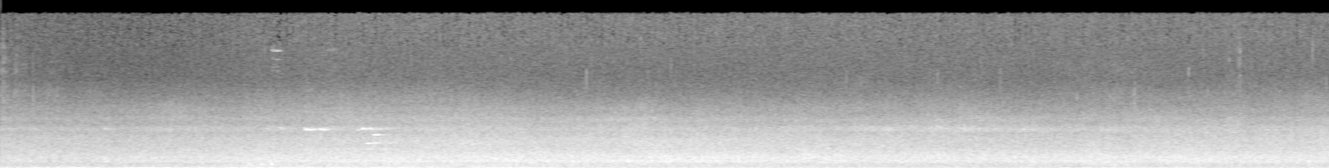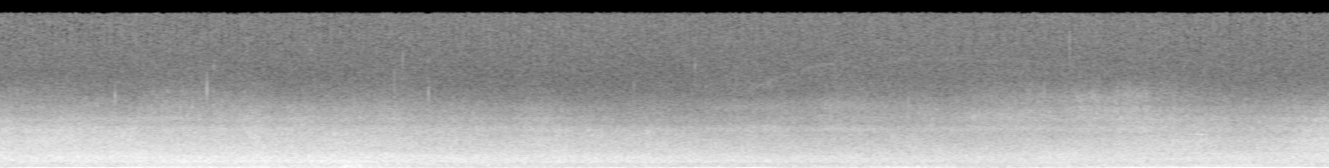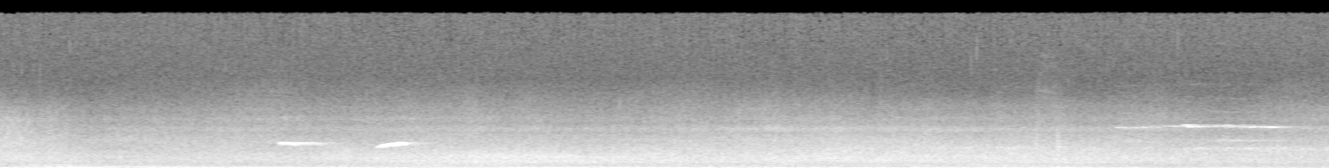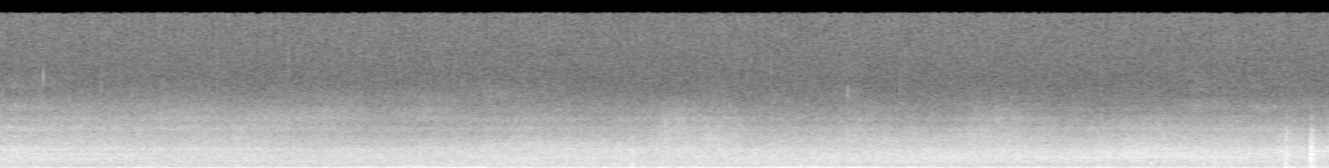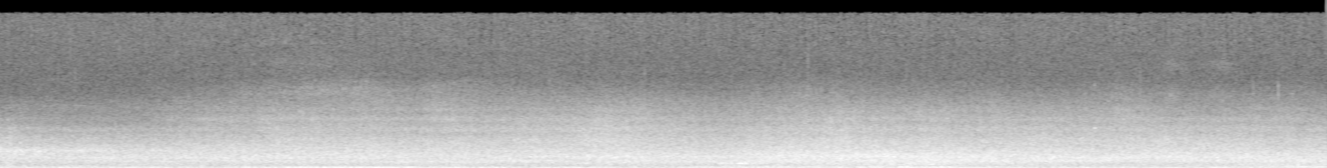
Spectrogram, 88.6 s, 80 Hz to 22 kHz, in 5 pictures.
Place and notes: {"title": "Olsztyn, Polska - West train station (2)", "date": "2013-02-05 15:51:00", "description": "Train arrival in the middle. City rush. Snow is melting.", "latitude": "53.78", "longitude": "20.47", "altitude": "113", "timezone": "Europe/Warsaw"}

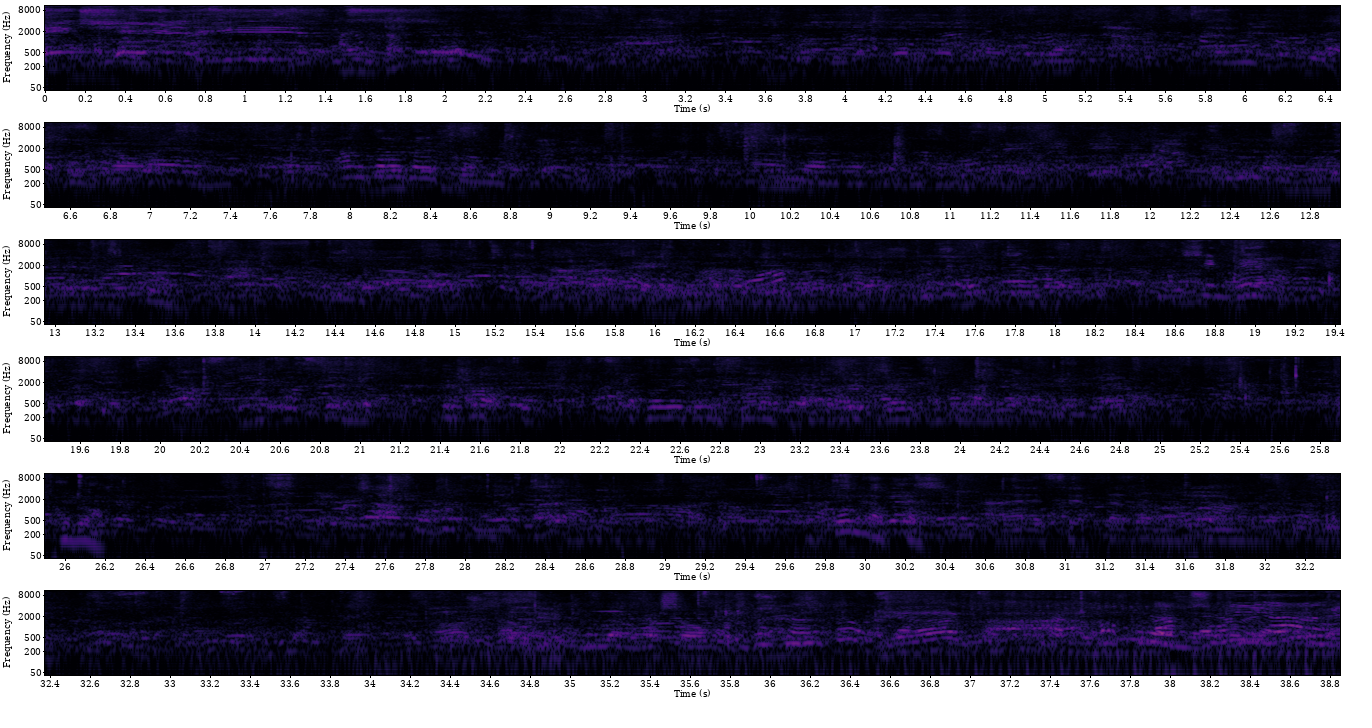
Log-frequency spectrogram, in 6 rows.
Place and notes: {"title": "Medina, Marrakesch - lost for a while", "date": "2014-02-26 17:05:00", "description": "seems I had to make the quite common experience of getting lost in the Medina of Marrakech. then the sun went down and the battery of my phone too, no gps and maps to navigate. it took a while, with mixed feelings.", "latitude": "31.63", "longitude": "-7.99", "timezone": "Africa/Casablanca"}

